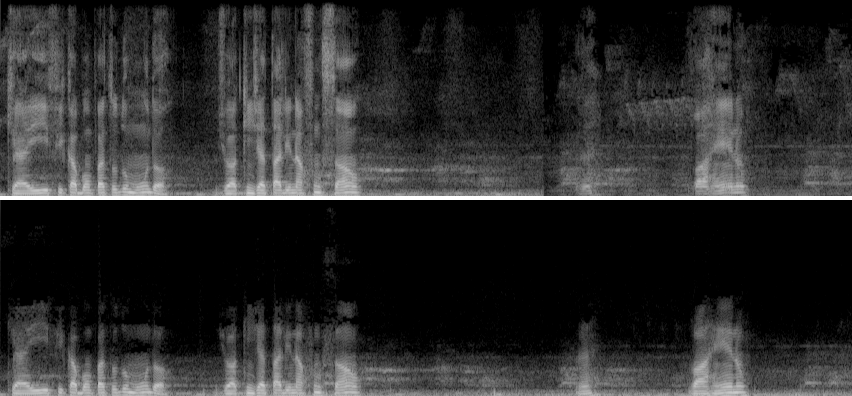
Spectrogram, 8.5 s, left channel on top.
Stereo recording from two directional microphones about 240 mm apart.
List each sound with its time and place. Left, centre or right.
0.0 s speech: left
7.0 s speech: left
